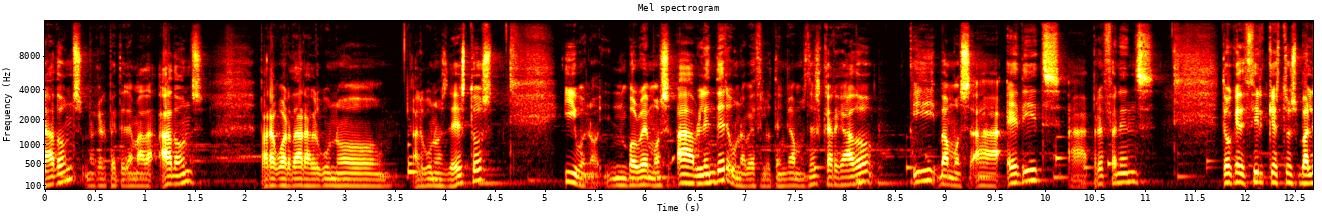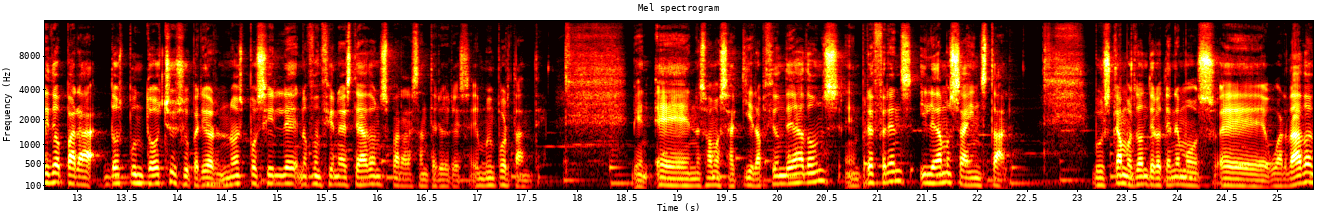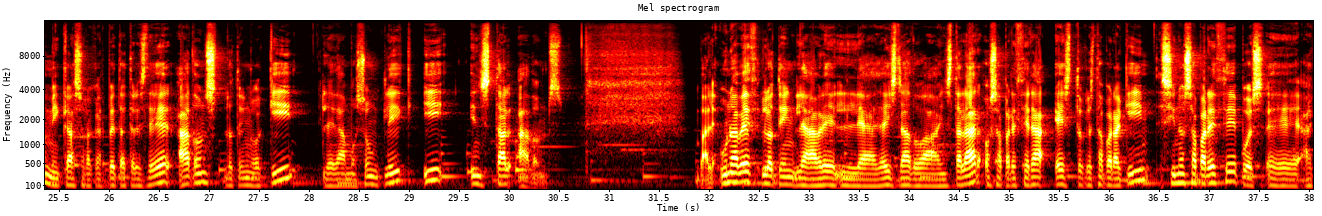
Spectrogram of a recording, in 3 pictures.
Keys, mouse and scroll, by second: 9.5-12.5 drag.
